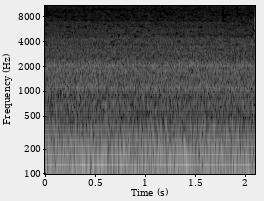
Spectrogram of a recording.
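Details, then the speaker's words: 2010–14 VW Golf/Jetta interior blower motor, newly replaced after the old one failed. Steady even whoosh of air with no cutting out or rattle, blowing from the foot vents at a high speed setting. The old motor would have shut off by now. "you hear that better it's coming out of the nozzles here the old motor would have shut off by now"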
